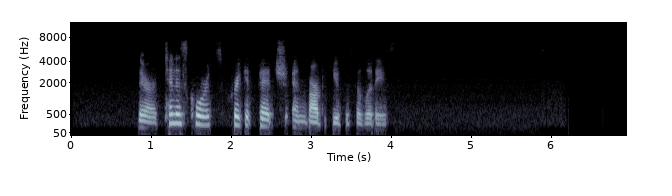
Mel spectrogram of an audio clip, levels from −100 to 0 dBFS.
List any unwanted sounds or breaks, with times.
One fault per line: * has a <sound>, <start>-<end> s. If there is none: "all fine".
all fine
